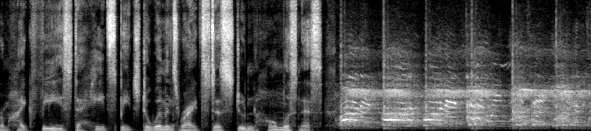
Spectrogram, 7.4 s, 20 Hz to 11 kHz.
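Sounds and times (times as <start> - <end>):
speech: 0.0 - 4.6
crowd of protesting students chanting while marching through a campus: 4.2 - 7.3.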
